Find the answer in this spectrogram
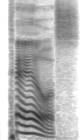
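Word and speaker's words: θεός: seperti kata teologia Teta Jadi kalau theos itu Usahakan harus seperti ada h-nya kalau mengucapkan Ya theos Allah theos karena dia ditulis dengan tha nah Nah untuk huruf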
